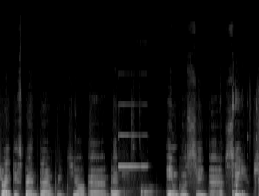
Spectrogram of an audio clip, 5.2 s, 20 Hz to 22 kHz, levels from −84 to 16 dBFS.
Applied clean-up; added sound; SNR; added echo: neural mask model RNNoise.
